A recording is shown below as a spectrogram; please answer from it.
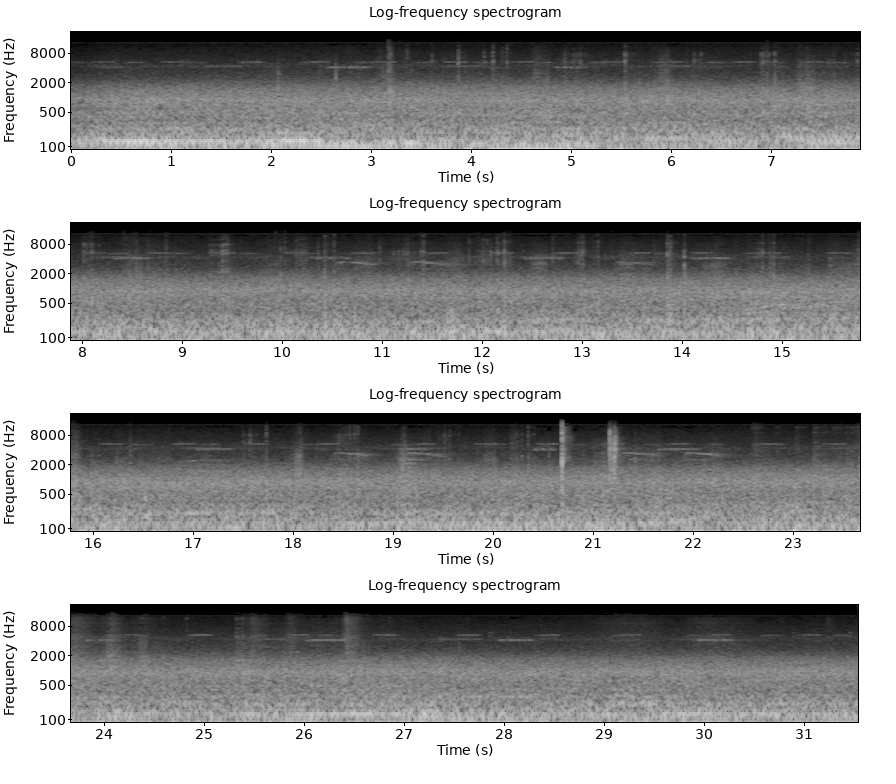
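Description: Outdoor background noise: a steady low rumble of distant traffic, stronger in the first third, with faint, repeated small bird chirps over it.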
